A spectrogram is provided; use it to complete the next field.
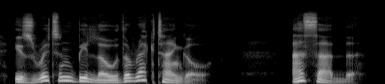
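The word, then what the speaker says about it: أسد: Alif is the first letter in the word lion in Arabic, and the pronunciation of the word lion is written below the rectangle. Asad, Asad, Asad.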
